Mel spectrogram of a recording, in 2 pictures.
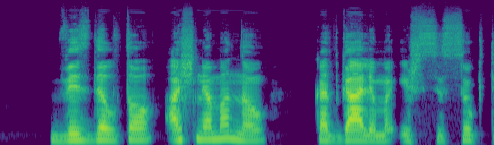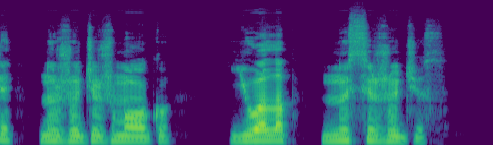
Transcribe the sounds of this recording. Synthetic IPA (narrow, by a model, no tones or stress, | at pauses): ʋʲɪzʲd̪ʲeːlˠt̪oːɐʃnʲɛmɐnɐʊ | kɐt̪ɡɑːlʲɪmɐʔɪʃʲsʲɪsʊkt̪ʲɪ | nʊʒʊd͡ʒʲʊʒmoːɡʊ | juɔlˠɐp | nʊsʲɪʒʊd͡ʒʲʊs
